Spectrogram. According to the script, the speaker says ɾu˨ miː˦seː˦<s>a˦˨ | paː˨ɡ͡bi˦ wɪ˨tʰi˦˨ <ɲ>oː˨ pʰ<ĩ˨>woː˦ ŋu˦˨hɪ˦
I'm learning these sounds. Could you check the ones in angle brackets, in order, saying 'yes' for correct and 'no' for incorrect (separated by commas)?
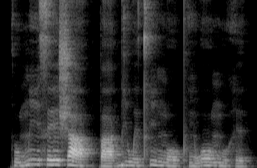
no, no, yes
